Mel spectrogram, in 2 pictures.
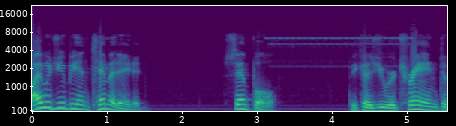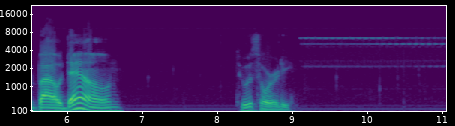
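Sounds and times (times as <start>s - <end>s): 
speech: 0.0s - 1.6s, 2.6s - 3.3s, 4.2s - 6.8s, 8.3s - 9.1s
phone ringing with a steady high electronic tone: 3.0s - 5.2s, 9.1s - 11.0s
soft ticking pulses: 3.0s - 5.4s, 9.1s - 11.0s.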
